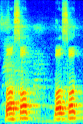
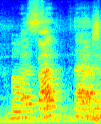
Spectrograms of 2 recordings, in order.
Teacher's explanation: Nah. Kemudian menurunkan pangkal lidah untuk menyebutkan ta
